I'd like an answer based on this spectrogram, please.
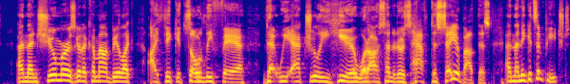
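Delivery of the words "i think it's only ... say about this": put-on New York accent. Imagining what Schumer will come out and say, in a Schumer New York accent. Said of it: "that was a New York accent".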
